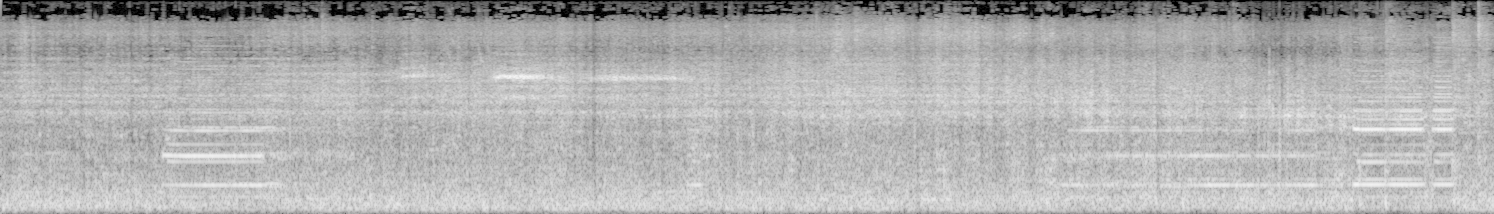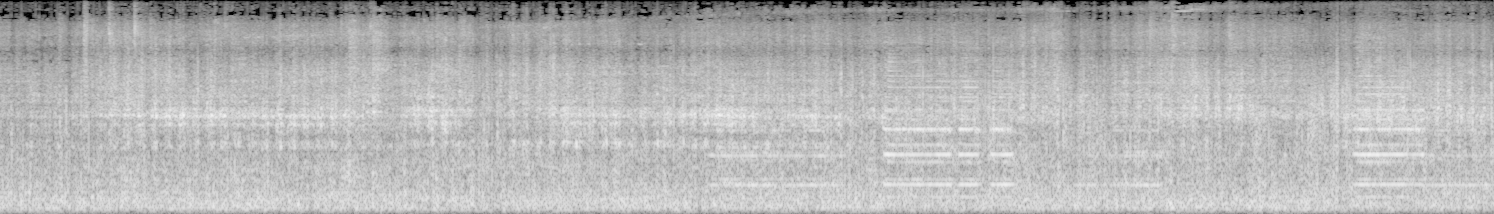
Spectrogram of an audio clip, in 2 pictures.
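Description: Passenger train running with a steady rumble and clatter of wheels on the rails. A multi-note train horn sounds repeatedly: a short blast about two seconds in, a long blast around the middle, a cluster of blasts about three quarters of the way in, and another just before the end.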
